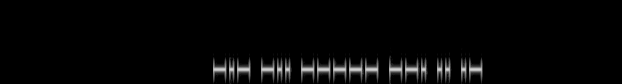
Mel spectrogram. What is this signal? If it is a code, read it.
Morse code, heard as a keyed tone, about 30 wpm, 700 Hz. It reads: KD0GIA
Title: USA Call Signs - 6 Characters - Repeated 3x - 30wpm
